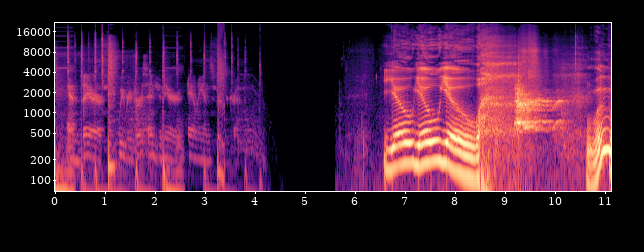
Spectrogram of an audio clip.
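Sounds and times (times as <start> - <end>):
speech: 6.6 - 8.8, 10.7 - 11.1
dog barking into a whiny tone: 8.5 - 11.1.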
